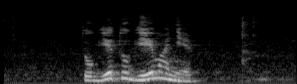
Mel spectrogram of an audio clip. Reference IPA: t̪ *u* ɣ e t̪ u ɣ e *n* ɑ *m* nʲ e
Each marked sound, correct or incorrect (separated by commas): correct, incorrect, incorrect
